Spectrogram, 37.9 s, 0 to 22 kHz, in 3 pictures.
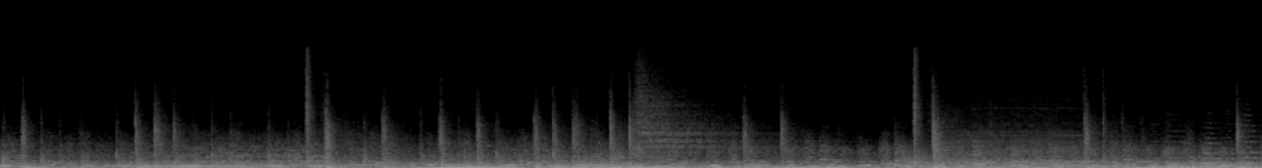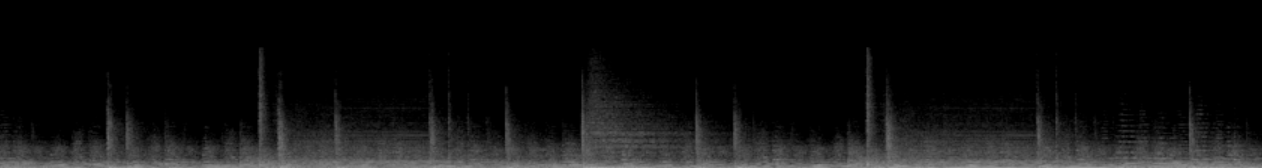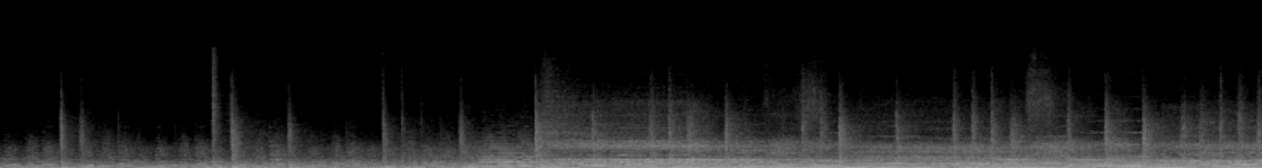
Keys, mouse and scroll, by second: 2.4 click, 2.9 z, 3.4 z, 3.7 z, 6.6 z, 7.6 ctrl+Tab, 8.4-11.9 typing, 9.7 Tab, 10.2 Tab, 11.1 ctrl+Tab, 12.7 ctrl+Tab, 13.3 g, 13.8 ctrl+Tab, 14.3 shift+right click, 14.7 i, 16.6-17.8 typing, 17.0 Tab, 18.5 ctrl+z, 20.6 middle click, 21.3-23.6 typing, 21.4 middle click, 22.9 Tab, 24.6 Tab, 25.2 z, 27.1 z, 27.4 z, 30.6 ctrl+Tab, 33.7 z, 34.3 z, 37.7 g.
